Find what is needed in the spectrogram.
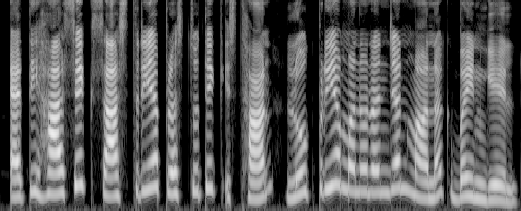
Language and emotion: Maithili, neutral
